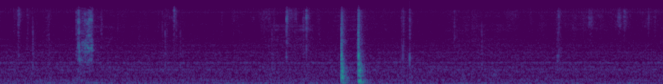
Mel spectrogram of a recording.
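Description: Trading cards tap and shuffle in hands.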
